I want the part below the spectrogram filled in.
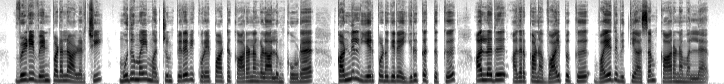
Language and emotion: Tamil, neutral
